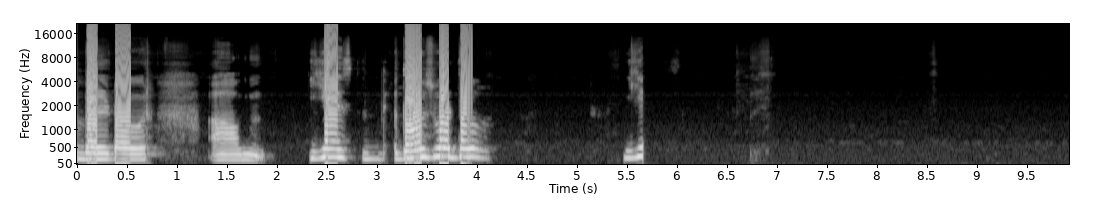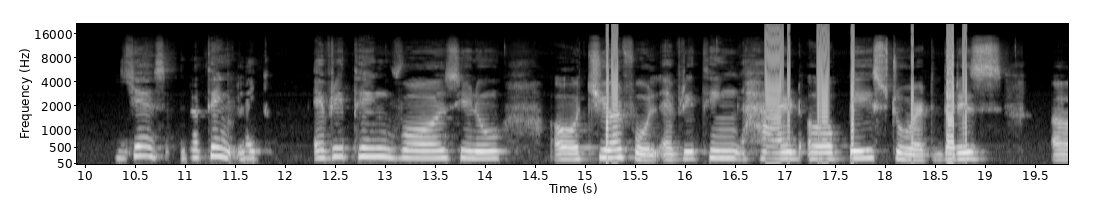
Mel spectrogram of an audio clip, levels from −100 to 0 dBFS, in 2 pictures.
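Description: Integer overflow strikes the speech at 0.10–0.53 s, 2.47–2.60 s, 3.28–3.94 s, 15.21–15.32 s, 16.80–17.68 s and 18.26–18.81 s, with peaks driven about 2 to 5 dB past full scale. Instead of being held at the limit, each excess peak wraps to the opposite extreme, producing violent cracks harsher than clipping. On a waveform, peaks jump abruptly from top rail to bottom; a spectrogram shows sharp broadband vertical streaks.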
